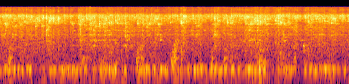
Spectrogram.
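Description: Chopped garlic frying in hot oil in a pan: a steady sizzle with small crackles, over a low steady hum.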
